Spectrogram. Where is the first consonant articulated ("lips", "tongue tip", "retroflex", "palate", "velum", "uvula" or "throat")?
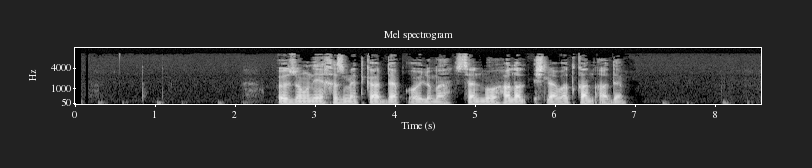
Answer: tongue tip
